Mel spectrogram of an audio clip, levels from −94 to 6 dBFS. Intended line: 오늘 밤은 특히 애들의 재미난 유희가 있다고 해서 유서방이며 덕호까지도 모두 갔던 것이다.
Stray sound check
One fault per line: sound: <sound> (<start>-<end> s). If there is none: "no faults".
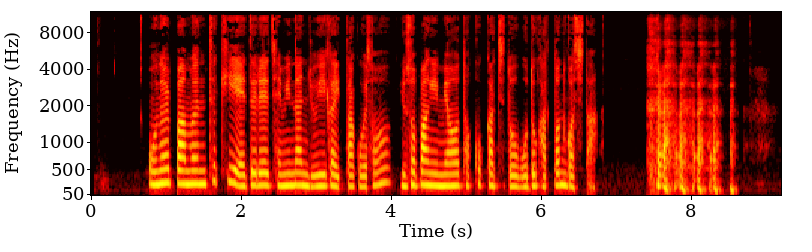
sound: laugh (7.4-8.6 s)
